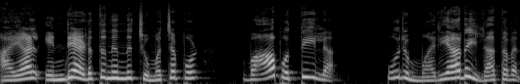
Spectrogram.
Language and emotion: Malayalam, disgusted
